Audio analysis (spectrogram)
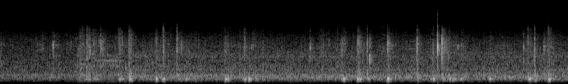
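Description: A solid oval white bar of soap, held in the hand, has thin shavings scraped off it with a yellow box cutter blade. A rapid, uneven series of short, crisp, crackling scrapes with bright edges rises over a soft, steady hiss.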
